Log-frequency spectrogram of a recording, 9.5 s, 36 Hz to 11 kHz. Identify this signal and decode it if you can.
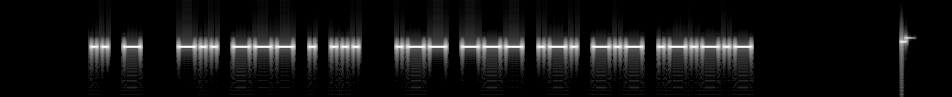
Morse code, heard as a keyed tone, about 22 wpm, 700 Hz. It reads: IT DOES WORK.
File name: practice / 22wpm / Sentences with 2-Word Phrases - 22wpm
